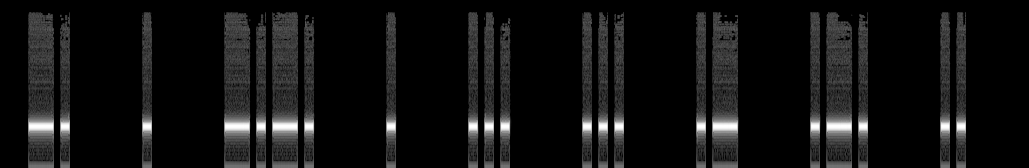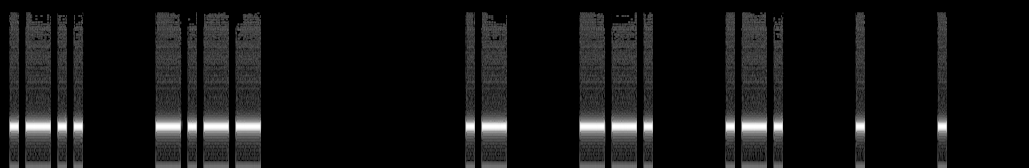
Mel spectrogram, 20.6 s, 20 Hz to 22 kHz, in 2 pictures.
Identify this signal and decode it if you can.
Morse code, heard as a keyed tone, about 15 wpm, spaced as for 8 wpm, 1000 Hz. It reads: NECESSARILY AGREE
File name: qotdfiles / 8wpm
